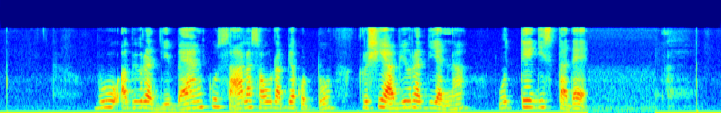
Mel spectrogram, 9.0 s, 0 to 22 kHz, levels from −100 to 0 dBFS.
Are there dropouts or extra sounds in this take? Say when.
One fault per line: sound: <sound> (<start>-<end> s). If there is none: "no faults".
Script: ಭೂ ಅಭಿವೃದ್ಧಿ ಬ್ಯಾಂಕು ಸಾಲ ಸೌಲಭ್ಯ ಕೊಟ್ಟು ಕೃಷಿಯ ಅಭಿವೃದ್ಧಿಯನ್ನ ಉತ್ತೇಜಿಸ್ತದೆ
no faults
